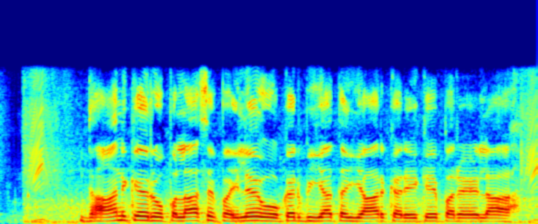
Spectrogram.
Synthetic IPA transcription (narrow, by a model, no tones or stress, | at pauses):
d̪ʱaːnkeɾoːplasepəɦɪleoːkəɾbijat̪ɐjːaːɾkəɾekepəɾeːlaː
